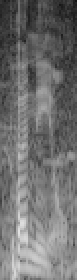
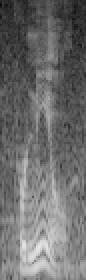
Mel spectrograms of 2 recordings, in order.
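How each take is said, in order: First: The word is said without an R sound. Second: The word is said with an R sound. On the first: The speaker calls it right. "Do not say the R sound" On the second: The speaker calls it wrong. "I used to call it the roasted pork pernil"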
